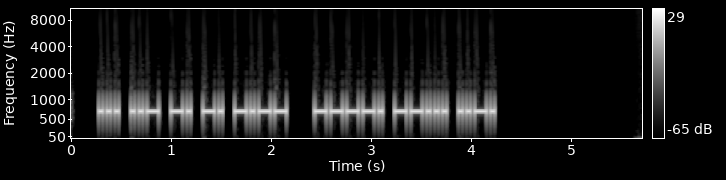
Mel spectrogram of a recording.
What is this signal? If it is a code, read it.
Morse code, heard as a keyed tone, about 28 wpm, 700 Hz. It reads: SUNNY 97F
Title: Speed-Racing Common QSO Phrases - 30wpm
